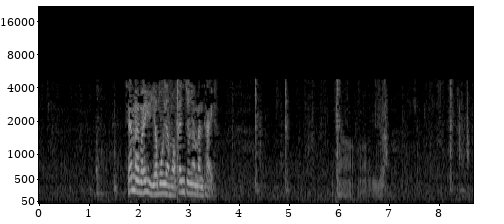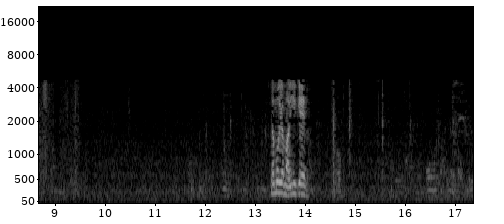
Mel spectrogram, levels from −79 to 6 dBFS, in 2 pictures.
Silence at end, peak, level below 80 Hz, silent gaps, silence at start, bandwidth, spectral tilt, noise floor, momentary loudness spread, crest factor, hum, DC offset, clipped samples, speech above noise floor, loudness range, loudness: 0 s; -14 dBFS; -70 dBFS; none; 1.15 s; 4.9 kHz; -1.5 dB/octave; -60 dBFS; 28 LU; 22 dB; none; under 0.1%; under 0.1%; 32 dB; 20 LU; -31 LUFS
